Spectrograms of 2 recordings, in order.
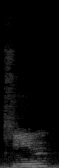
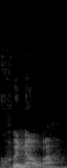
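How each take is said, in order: First: The word is said unlike its letters. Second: The word is sounded out letter by letter. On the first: The speaker calls it right. "it's actually pronounced quinoa" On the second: The speaker calls it wrong. "you would think it says quinoa"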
